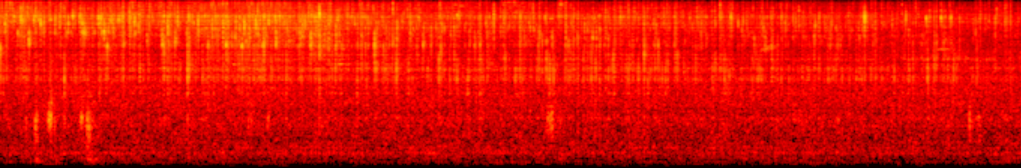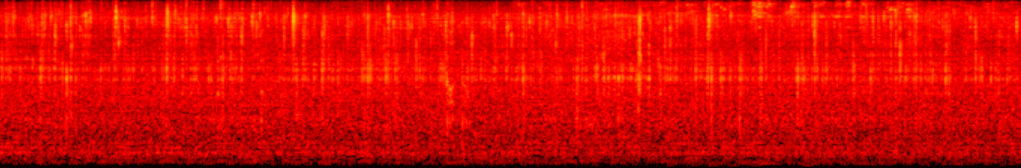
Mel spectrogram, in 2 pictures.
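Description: Prawns frying in hot oil in a clay pan: a faint, steady sizzle with small crackles and pops. It is louder for the first few seconds, then settles lower.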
